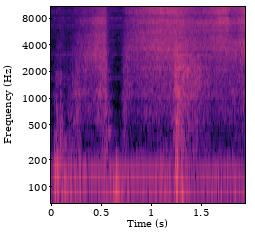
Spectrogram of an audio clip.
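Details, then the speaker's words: Dodge Caliber 2.0L with low idle, low power and P0300 multiple misfire, on a leak-down test: steady airy hiss escaping the intake tube, meaning the intake valve isn't sealing from carbon buildup on the seat, not bent; cylinder one worst. "There's air coming out of the intake tube. So, that means that the valve is not bent. It's just not sealing right."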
